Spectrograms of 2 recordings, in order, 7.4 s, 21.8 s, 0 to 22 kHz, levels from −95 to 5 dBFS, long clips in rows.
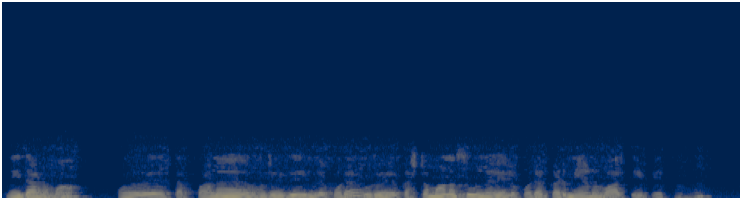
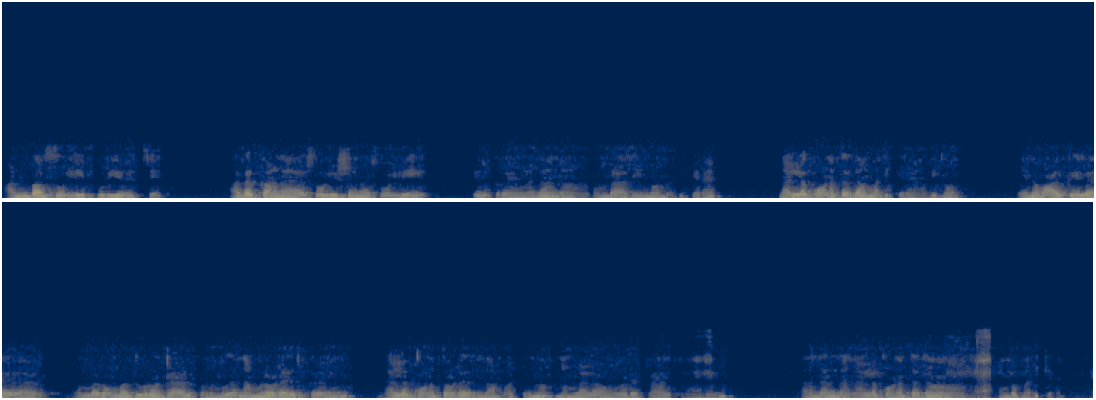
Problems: low volume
